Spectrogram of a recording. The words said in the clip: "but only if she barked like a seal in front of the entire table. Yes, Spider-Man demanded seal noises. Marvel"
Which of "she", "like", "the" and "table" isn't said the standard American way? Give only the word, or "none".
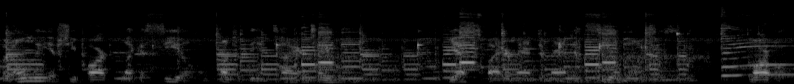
table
